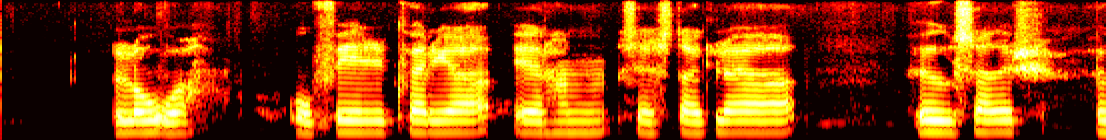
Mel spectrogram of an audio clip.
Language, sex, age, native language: Icelandic, male, 11, Icelandic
